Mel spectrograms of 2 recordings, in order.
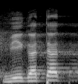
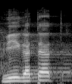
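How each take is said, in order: The two takes are said the same way.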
